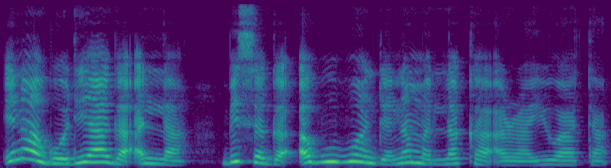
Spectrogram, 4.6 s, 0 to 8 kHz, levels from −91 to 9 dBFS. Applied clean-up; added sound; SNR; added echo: none; none; none; none.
